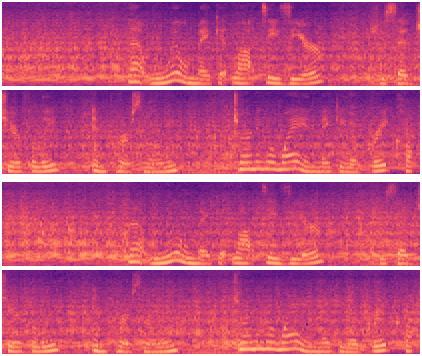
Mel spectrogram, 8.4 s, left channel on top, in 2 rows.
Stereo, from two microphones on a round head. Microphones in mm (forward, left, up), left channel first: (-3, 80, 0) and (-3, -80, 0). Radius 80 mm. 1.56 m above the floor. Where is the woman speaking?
65° left (ahead or behind).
